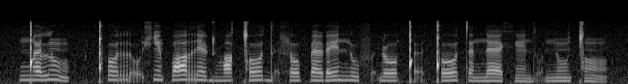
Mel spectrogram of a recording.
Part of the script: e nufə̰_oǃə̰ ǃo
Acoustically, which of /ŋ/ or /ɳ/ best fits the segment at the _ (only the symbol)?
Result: ɳ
